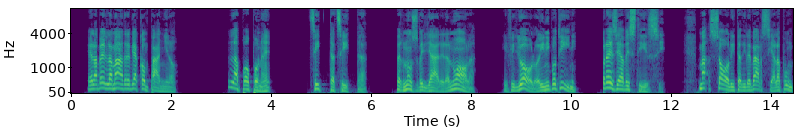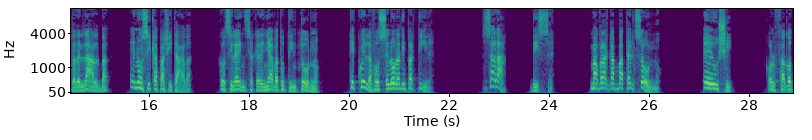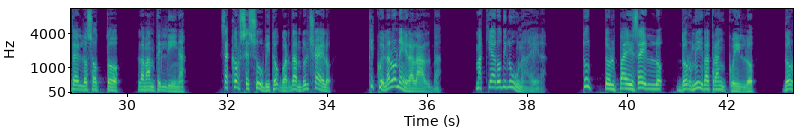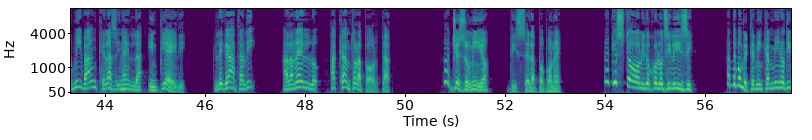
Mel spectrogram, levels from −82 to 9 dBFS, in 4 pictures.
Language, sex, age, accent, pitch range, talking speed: Italian, male, 50-69, native, 120-200 Hz, 115 wpm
